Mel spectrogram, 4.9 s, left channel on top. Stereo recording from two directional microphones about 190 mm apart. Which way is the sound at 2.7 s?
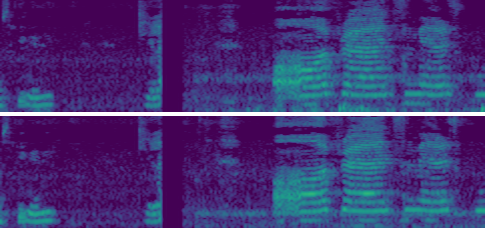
Centre (ahead or behind).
